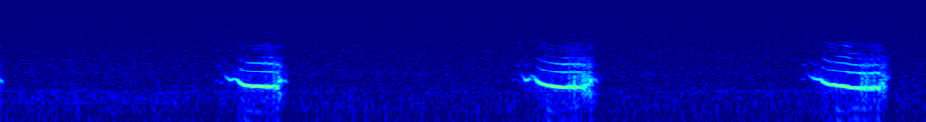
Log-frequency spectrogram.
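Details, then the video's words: Sleeping pet cat snoring loudly indoors; three drawn-out, nasal, harmonic snores with a falling tone, each lasting under a second and spaced about four seconds apart, against quiet background hiss. "Our Cat Woodward Snoring!"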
